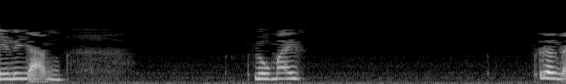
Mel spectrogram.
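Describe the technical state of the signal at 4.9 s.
MP3 compression artefacts run throughout, including at 4.9 s: nothing remains above 5.3 kHz and the speech sounds watery, likely from encoding at a very low bitrate around 16 kbps.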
